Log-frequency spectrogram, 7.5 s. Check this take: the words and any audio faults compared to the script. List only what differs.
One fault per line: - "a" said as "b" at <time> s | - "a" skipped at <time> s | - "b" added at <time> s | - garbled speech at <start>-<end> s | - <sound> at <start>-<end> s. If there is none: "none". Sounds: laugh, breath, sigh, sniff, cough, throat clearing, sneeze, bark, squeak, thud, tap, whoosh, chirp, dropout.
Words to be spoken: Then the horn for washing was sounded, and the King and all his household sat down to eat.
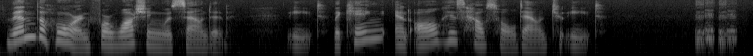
- "and" said as "eat" at 2.9 s
- "sat" skipped at 5.2 s
- laugh at 7.0-7.4 s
